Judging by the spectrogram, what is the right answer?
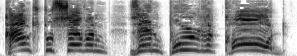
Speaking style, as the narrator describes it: he shouted after her

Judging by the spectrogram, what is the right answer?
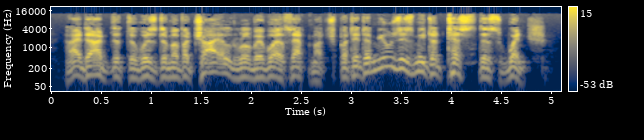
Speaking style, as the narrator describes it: Lannan mumbled, looking anything but amused

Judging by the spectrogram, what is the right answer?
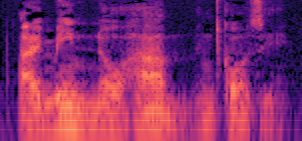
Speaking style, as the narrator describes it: A voice answered quickly in deep Zulu

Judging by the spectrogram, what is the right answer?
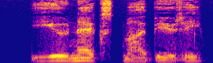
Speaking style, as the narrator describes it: whispered in her ear

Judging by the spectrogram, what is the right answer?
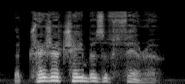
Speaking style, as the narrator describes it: he whispered

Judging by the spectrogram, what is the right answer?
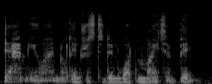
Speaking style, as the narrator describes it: whispered

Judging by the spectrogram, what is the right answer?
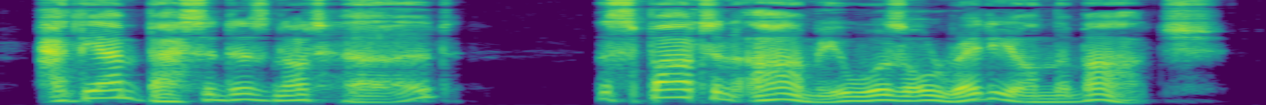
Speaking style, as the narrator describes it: exclaimed blandly

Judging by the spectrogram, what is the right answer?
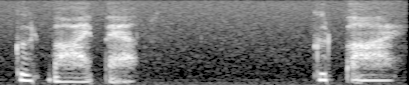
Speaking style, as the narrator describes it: softly whispered

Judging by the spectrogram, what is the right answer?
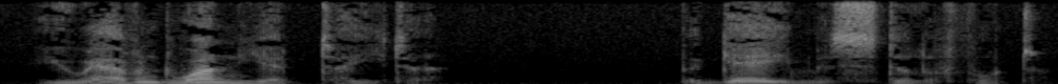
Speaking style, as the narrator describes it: She ... said softly

